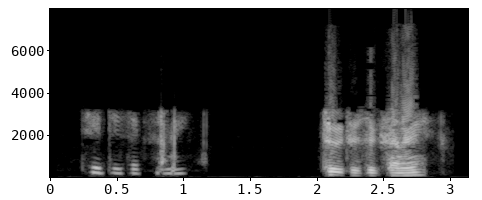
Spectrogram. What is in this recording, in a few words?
scanner audio, Sheriff; South Scottsdale; MCSO - EAST; Sheriff-EastCnty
